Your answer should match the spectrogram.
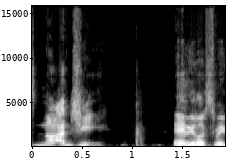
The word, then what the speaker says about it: Najee: That's how he wants it pronounced, not Najee. He wants it Najee. It's not Najee. It's not a Z sound in there.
